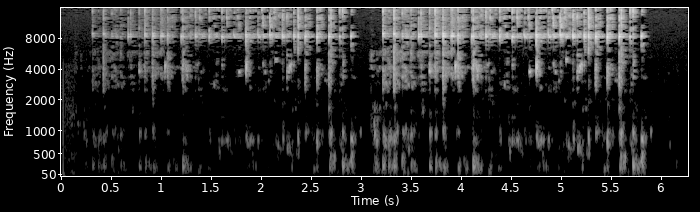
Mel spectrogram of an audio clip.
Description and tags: I used a spoon for this song and I used 3 differents effects:
- j'ai changé la vitesse pour l'augmenter jusqu'à 237.58
- j'ai fait un fondu en ouverture puis j'ai inverser le sens
Je voulais qu'il y est une mélodie comme un carillon donc j'ai augmenter la vitesse puis j'ai fait un fondu en ouverture.
bass, spoon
